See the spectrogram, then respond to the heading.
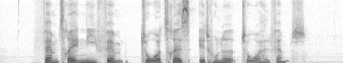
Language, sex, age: Danish, female, 31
